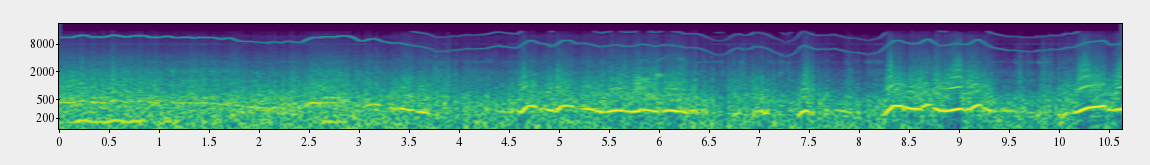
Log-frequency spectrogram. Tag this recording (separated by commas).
Vehicle, Speech, Car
